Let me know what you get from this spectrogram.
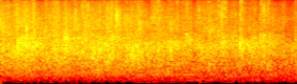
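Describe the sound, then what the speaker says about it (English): Steady, dense applause fills a university bioengineering graduation celebration, a large audience clapping continuously at even loudness throughout. "we call for applause again"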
